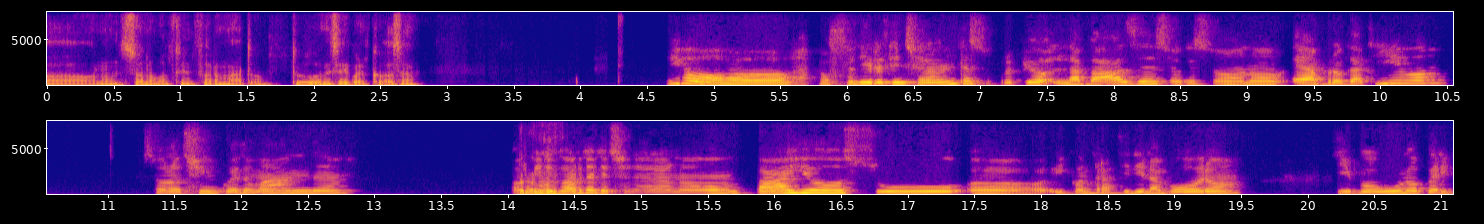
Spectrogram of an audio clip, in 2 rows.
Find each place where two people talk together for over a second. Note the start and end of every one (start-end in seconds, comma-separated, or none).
none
